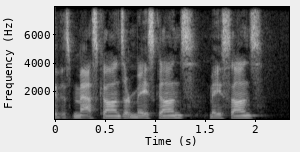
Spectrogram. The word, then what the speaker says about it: mascons: Mascons or mascons?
